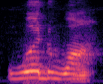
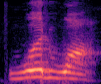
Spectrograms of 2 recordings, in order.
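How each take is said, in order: The two takes are said the same way.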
